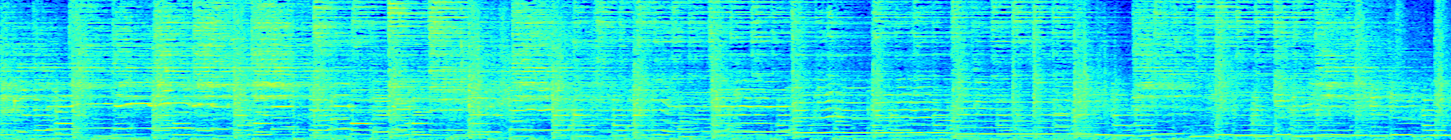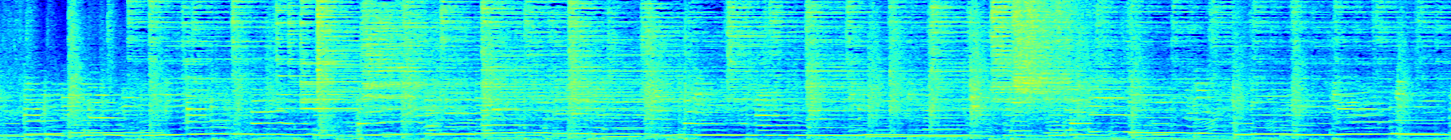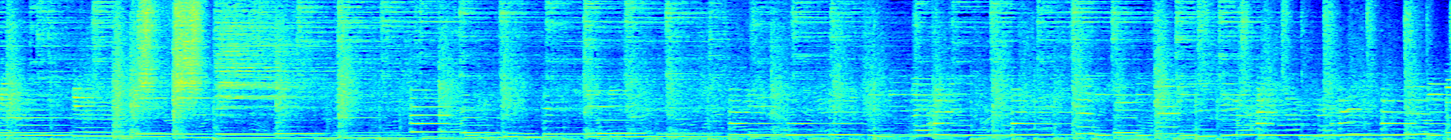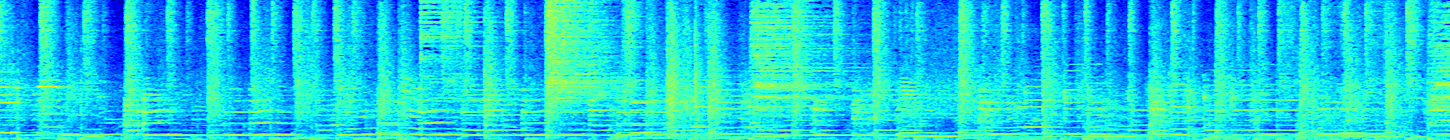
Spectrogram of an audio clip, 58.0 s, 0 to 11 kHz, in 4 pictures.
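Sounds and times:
live blues band playing: 0.0s - 58.0s.

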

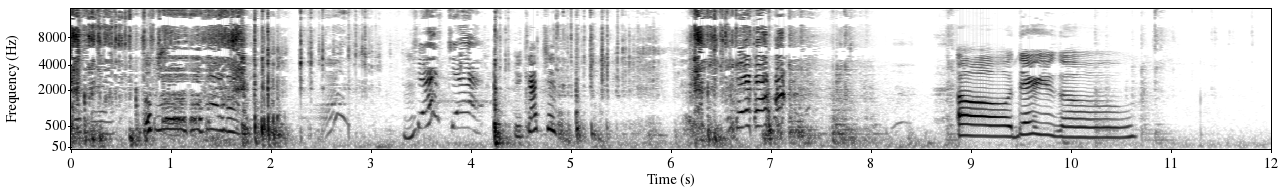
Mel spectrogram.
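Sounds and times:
toddler laughing: 0.7s - 1.9s, 6.2s - 7.6s.

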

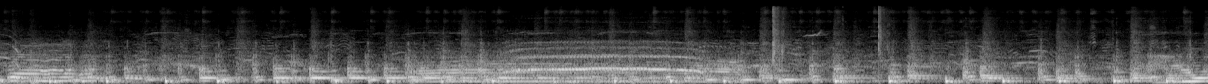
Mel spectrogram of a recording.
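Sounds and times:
repeating percussion pattern: 0.0s - 12.0s.

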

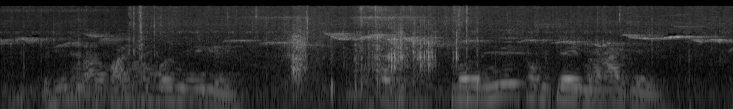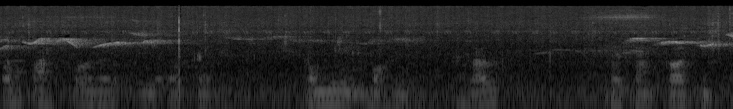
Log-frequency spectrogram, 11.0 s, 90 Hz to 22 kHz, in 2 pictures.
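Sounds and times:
people talking: 0.3s - 7.2s, 7.8s - 9.3s, 10.0s - 11.0s.

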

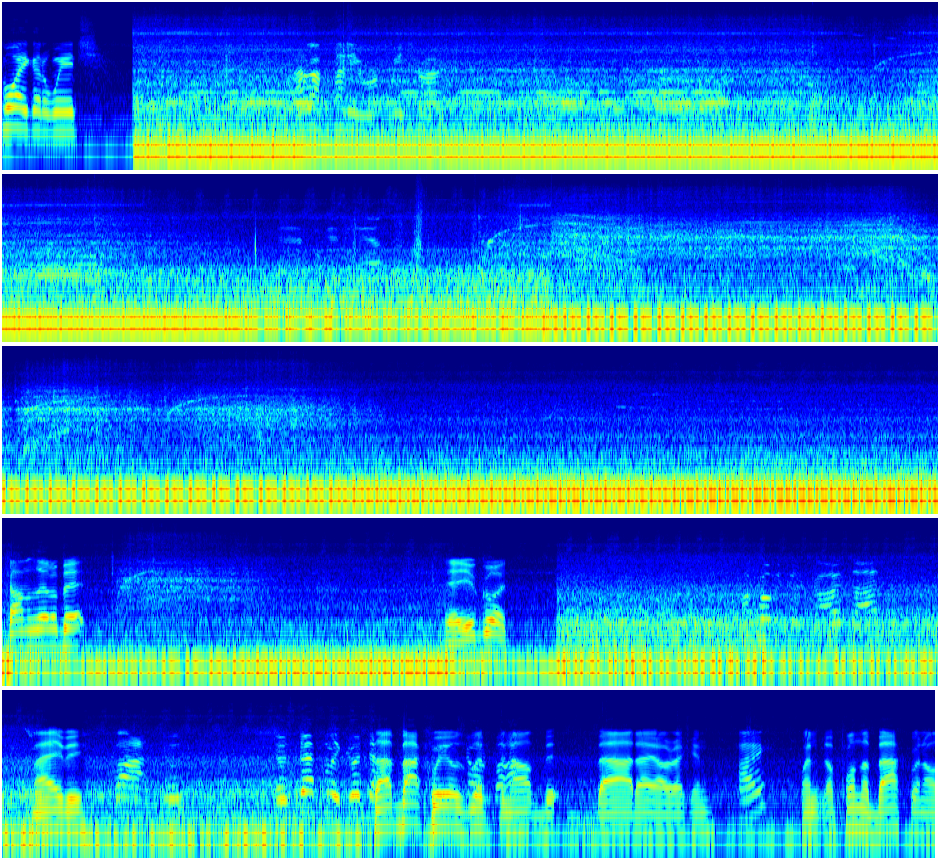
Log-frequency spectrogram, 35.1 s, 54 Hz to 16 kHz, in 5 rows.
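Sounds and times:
engine and winch running: 0.9s - 35.0s.

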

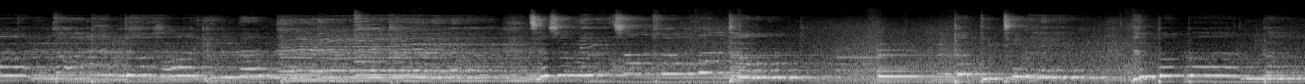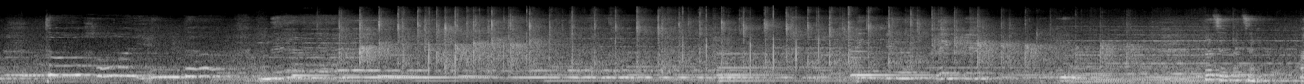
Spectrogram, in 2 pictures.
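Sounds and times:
woman singing over backing track: 0.0s - 26.0s.

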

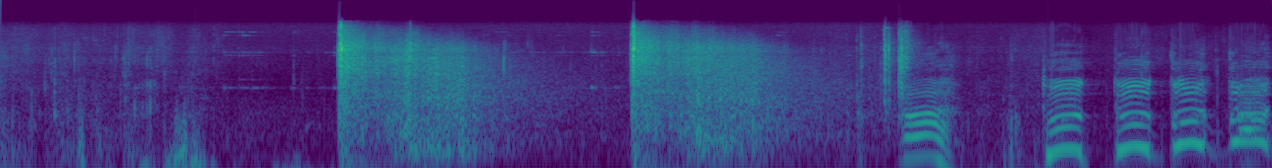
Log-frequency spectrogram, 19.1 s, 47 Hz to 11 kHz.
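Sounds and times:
shotgun shots: 5.1s - 8.4s, 9.5s - 13.8s
long rolling echo: 5.1s - 13.2s.

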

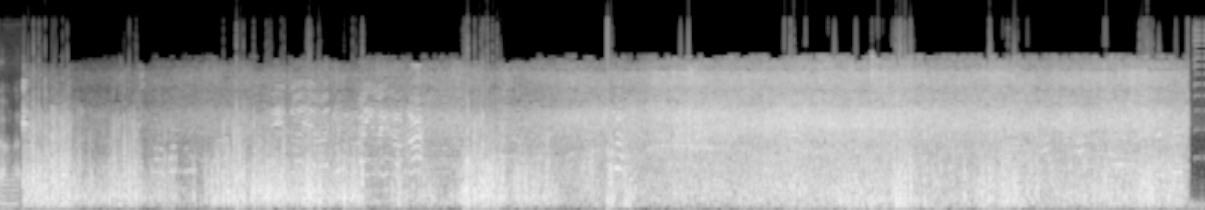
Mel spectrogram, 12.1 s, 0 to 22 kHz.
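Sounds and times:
wind buffeting microphone: 0.0s - 12.0s
floodwater rushing and churning: 0.4s - 11.9s.

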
